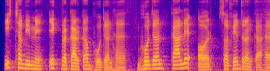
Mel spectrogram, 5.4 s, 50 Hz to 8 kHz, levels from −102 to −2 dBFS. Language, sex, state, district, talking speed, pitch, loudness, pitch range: Hindi, male, Jharkhand, Garhwa, 165 wpm, 135 Hz, -19 LUFS, 115-160 Hz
